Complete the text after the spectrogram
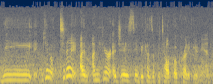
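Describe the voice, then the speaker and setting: Interviewed in a busy conference hall, the CEO of a small credit union talks in a quick, sing-song voice of medium pitch. She is self-deprecating and uses lots of fillers, with the noisy conference floor audible in the recording.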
